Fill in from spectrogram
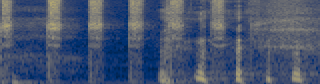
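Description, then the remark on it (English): A voice mimics the keys of an old typewriter or teletype clacking: four breathy, hissing taps followed by five sharper voiced clicks, delivered in a quick, even rhythm of about four per second. “I just think of an old typewriter going,”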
